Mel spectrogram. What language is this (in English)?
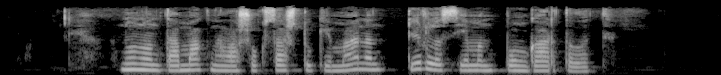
Mari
